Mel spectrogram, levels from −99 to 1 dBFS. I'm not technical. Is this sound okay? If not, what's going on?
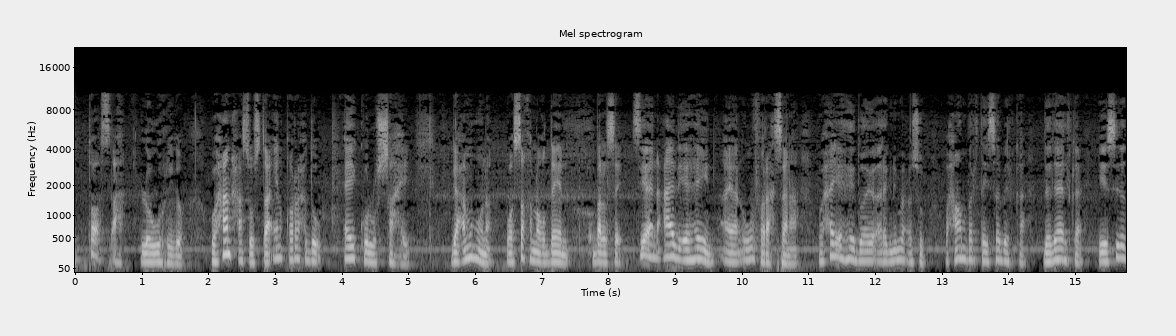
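No. The speech sounds dull all the way through, with leftover compression artefacts and nothing above about 10.6 kHz. This is likely low-bitrate audio saved at a high bitrate. The large file can't restore the detail the first, heavier compression threw away.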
